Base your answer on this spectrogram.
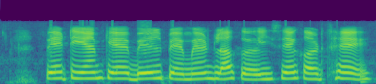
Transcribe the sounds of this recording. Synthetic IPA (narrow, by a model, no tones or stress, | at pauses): peːʈiemkebɪlpeːmẽːɳʈləkisekəɾt̪ʰeː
